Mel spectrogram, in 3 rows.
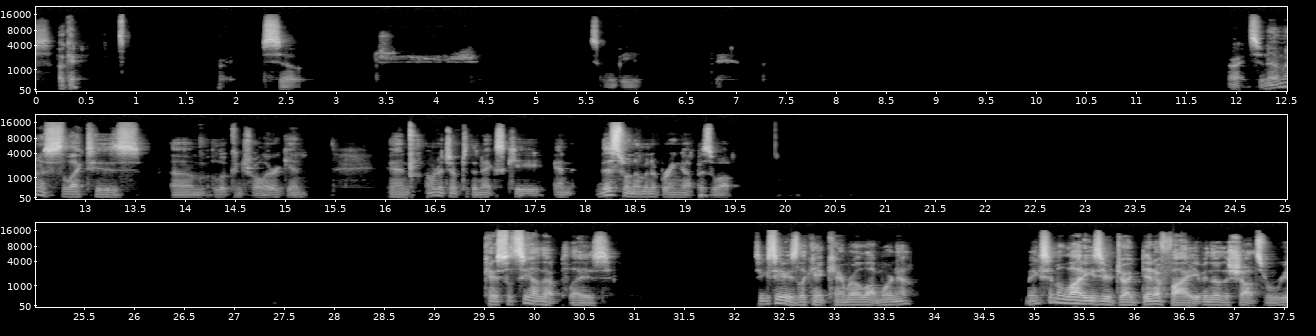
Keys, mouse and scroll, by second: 1.9 click, 13.0 click, 14.5 click, 16.1 Up, 17.7-18.3 scroll down 4, 18.3 middle click, 19.0 shift+middle click, 19.5 middle click, 19.5 scroll down 1, 20.3 g, 24.0 shift+middle click, 24.3 middle click, 25.4 g, 27.4 shift+middle click, 28.0 middle click, 28.4 scroll down 1, 28.6-29.8 scroll up 2, 29.8 click.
